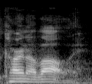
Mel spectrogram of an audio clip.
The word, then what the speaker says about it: Cannavale: So how do I pronounce it? Cannavale? – Yeah, I think it's Cannavale.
